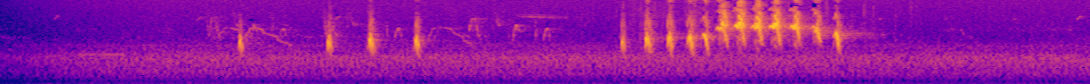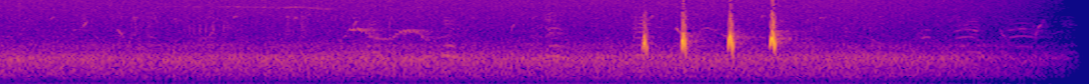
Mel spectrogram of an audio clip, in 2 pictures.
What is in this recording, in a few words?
blackbird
